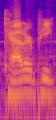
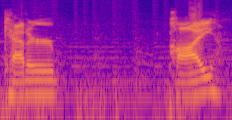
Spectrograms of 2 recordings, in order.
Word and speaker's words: Caterpie: So, wait, you call Caterpie Cater pie? Cuz it's definitely Caterpie, not Caterpie.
